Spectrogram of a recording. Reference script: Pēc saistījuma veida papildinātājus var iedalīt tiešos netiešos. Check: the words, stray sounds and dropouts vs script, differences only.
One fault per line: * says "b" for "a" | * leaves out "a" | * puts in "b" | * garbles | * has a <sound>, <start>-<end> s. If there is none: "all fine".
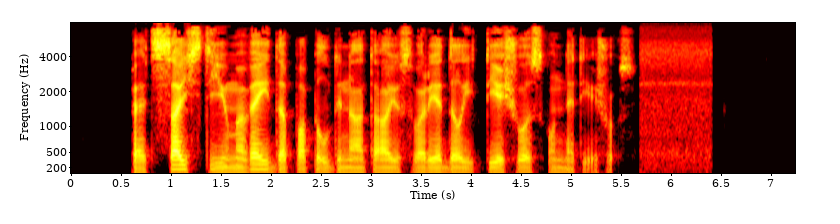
* puts in "un"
